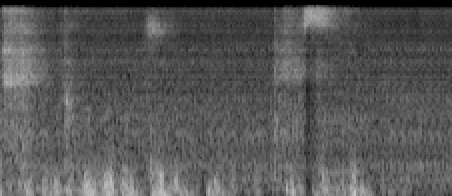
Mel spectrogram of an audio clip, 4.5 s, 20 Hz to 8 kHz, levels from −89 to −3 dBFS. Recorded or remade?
remade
